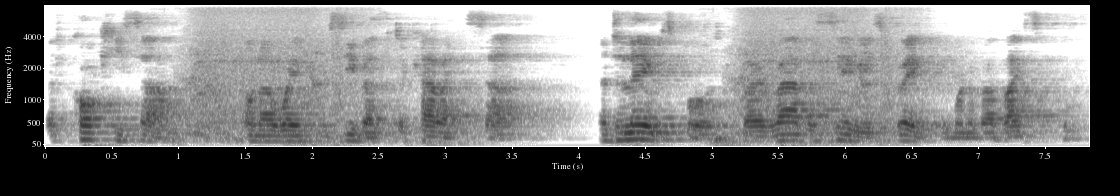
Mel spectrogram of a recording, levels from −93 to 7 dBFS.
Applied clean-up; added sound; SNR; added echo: none; Engine / Mechanisms; 14 dB; reverberation time 1.0 s.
